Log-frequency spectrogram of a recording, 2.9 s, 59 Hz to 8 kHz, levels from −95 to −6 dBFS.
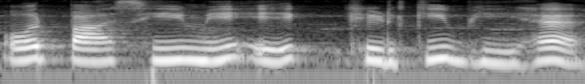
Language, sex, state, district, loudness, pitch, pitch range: Hindi, female, Punjab, Pathankot, -17 LUFS, 235 Hz, 225-245 Hz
